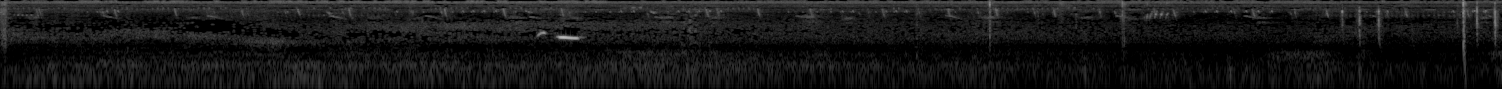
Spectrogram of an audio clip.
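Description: A bird gives one short, loud chirp about five and a half seconds in, over a steady low outdoor rumble, with faint high chirps repeating in the background.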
